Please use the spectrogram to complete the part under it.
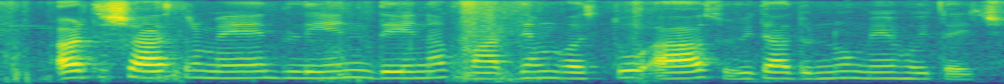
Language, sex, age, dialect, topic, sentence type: Maithili, female, 51-55, Southern/Standard, banking, statement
